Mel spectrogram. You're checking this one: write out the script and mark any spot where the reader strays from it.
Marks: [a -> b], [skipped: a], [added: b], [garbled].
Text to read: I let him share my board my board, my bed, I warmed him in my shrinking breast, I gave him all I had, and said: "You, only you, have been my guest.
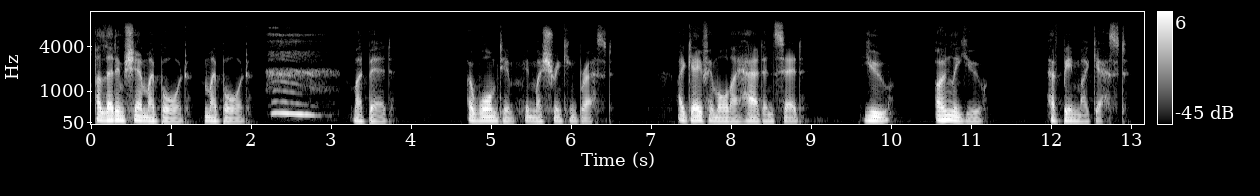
I let him share my board my board, my bed, I warmed him in my shrinking breast, I gave him all I had, and said: "You, only you, have been my guest.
